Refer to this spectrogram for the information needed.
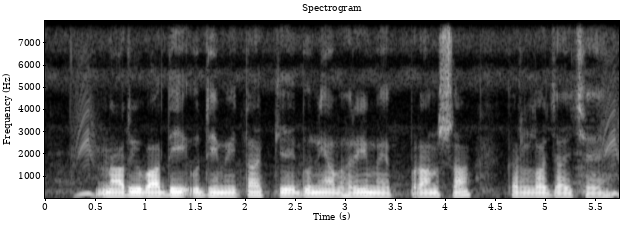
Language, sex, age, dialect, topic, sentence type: Maithili, female, 25-30, Angika, banking, statement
